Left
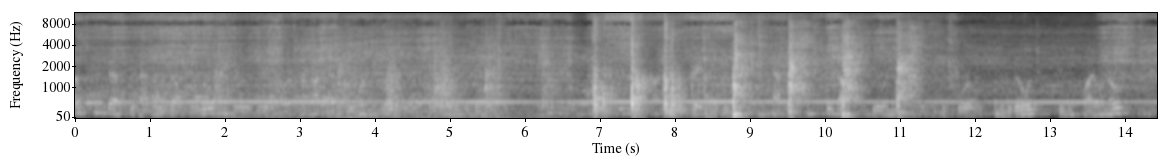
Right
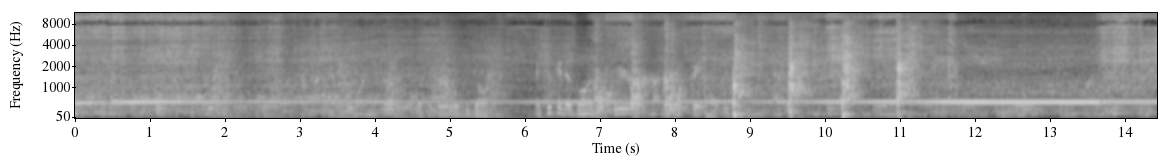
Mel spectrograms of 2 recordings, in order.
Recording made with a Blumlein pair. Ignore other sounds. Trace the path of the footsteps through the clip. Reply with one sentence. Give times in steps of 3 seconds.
You can hear the footsteps in the centre from 0 s, on the left from 3 s, in the centre from 9 s and not at all from 12 s.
